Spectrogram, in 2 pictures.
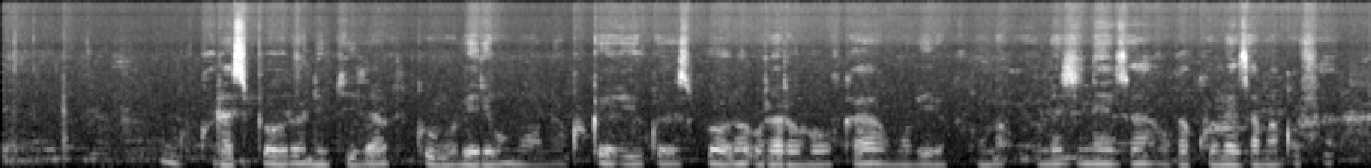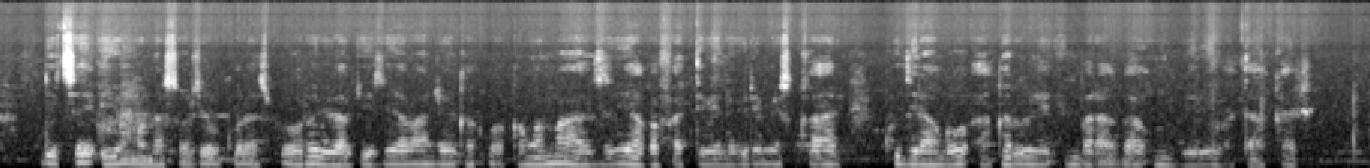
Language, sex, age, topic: Kinyarwanda, male, 18-24, health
